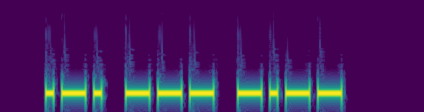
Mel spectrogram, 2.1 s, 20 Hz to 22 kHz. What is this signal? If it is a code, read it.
Morse code, heard as a keyed tone, about 30 wpm, 700 Hz. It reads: ROY
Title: USA Common Names - Max 3 Letters - 30wpm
